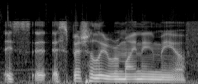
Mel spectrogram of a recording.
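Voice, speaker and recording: A man streaming a game, giving casual, halting, musing commentary. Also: mid-range voice, fairly even intonation, vocal fry. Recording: faint game music behind.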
